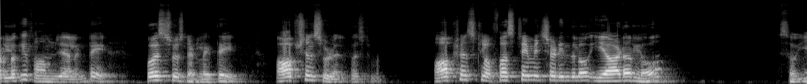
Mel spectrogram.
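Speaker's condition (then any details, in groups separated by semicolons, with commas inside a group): No condition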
